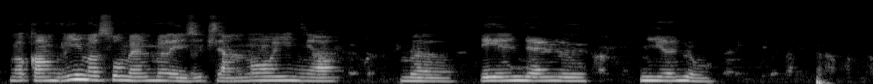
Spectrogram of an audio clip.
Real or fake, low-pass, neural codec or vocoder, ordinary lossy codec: fake; 10.8 kHz; codec, 44.1 kHz, 2.6 kbps, SNAC; AAC, 64 kbps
